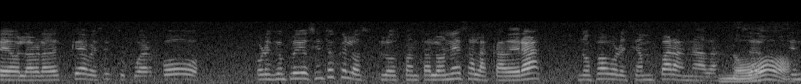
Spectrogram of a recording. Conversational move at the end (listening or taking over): listening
